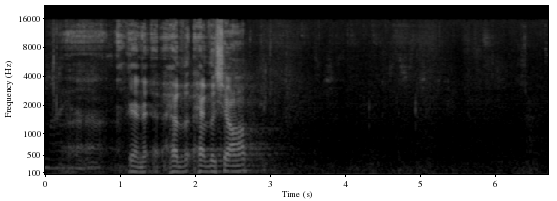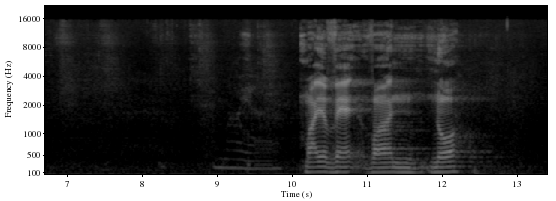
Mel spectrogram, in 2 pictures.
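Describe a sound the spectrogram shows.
A man speaks into a microphone in a calm, deep voice.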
